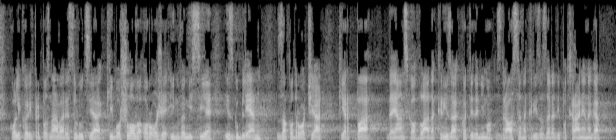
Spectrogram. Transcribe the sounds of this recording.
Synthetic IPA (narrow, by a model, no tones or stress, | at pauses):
koːlikɔɾjixpɾɛpɔznaːʋaɾɛsɔlut̪sijakiboʃloʋəʔɔɾoːʒjɛʔinʋəmisiːjɛ | izɡubljɛn | zapɔd̪ɾoːt͡ʃja | kjeɾpa | d̪ɛjanskɔʋlaːd̪akɾiːzakɔt̪jɛd̪ɛnimɔzd̪ɾʔawst̪ʋɛnakɾiːzazaɾad̪ipɔt̪xɾaːnjɛnɛɡa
